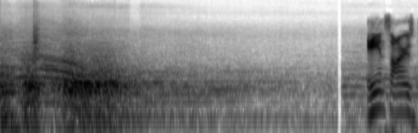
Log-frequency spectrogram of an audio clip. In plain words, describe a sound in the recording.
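Race car engines roar past at high speed and fade away.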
